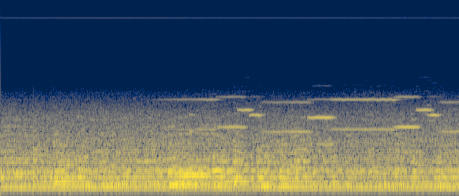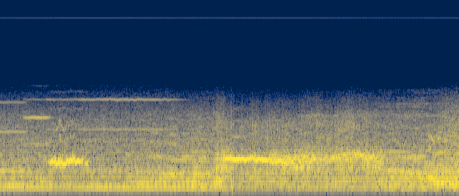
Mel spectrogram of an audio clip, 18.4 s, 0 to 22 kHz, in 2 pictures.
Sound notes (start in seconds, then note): 3.3 eerie music; 9.9 tires squealing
